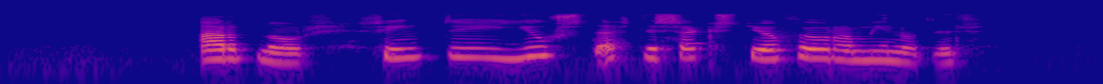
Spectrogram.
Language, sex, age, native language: Icelandic, female, 13, Icelandic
